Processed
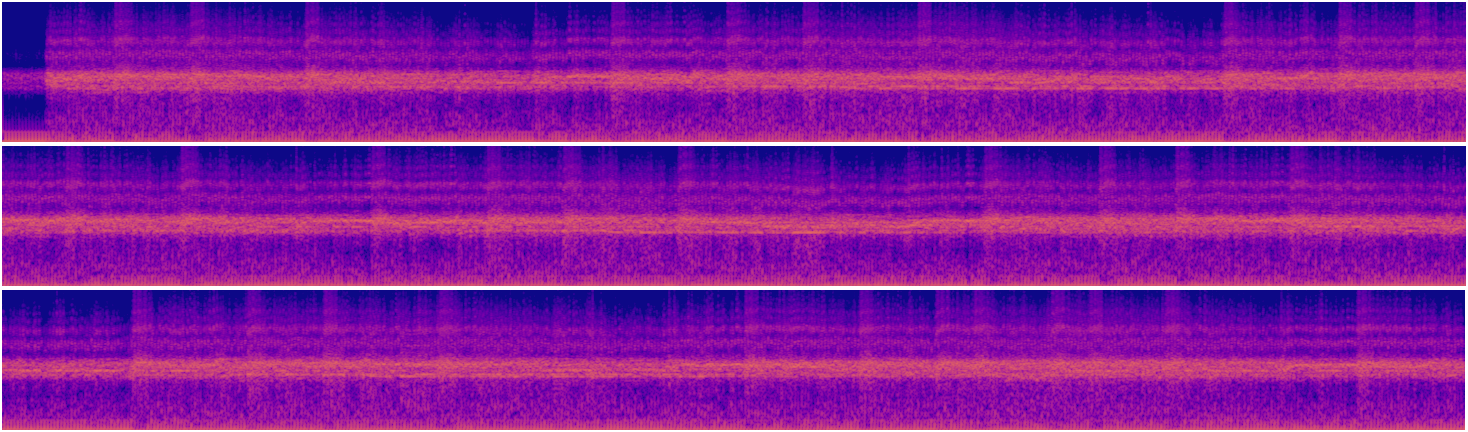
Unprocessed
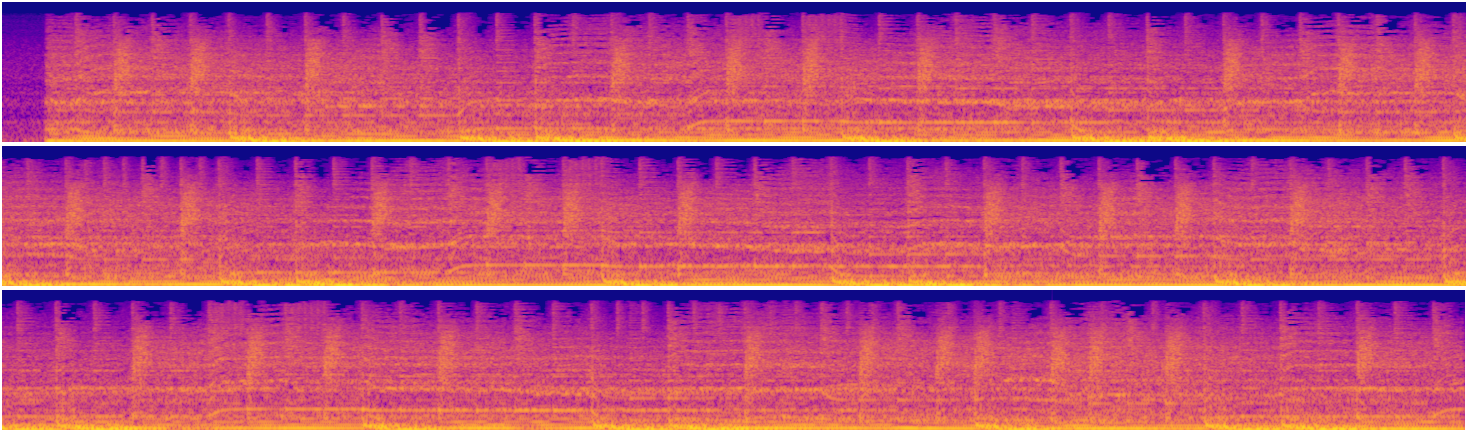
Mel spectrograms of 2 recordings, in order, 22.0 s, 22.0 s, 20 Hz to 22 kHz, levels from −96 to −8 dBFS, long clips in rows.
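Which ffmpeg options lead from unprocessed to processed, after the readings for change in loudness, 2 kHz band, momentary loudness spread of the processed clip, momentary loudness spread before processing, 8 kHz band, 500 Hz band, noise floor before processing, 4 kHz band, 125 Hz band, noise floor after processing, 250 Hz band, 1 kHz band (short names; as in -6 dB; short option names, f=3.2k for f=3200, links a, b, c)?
-17.0 dB, -8.0 dB, 2 LU, 3 LU, -16.5 dB, -29.0 dB, -25 dBFS, -19.5 dB, -30.5 dB, -44 dBFS, -27.0 dB, -28.0 dB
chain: -af "asuperpass=centerf=2200:order=12:qfactor=2.1,aeval=exprs='val(0)+0.00501*(sin(2*PI*60*n/s)+sin(2*PI*2*60*n/s)/2+sin(2*PI*3*60*n/s)/3+sin(2*PI*4*60*n/s)/4+sin(2*PI*5*60*n/s)/5)':c=same,aeval=exprs='(tanh(112*val(0)+0.3)-tanh(0.3))/112':c=same,volume=1.5dB"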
